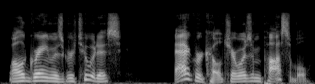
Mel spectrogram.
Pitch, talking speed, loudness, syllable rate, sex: 150 Hz, 135 wpm, -22 LUFS, 6.9 syllables/s, male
